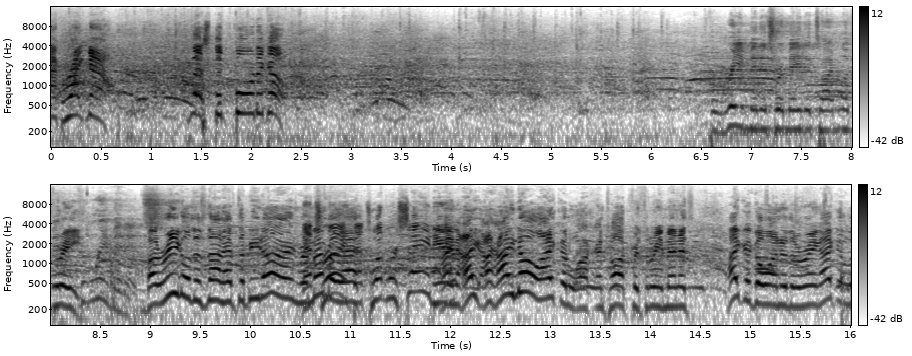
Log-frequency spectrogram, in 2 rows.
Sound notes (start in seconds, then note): 3.1 crowd cheering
